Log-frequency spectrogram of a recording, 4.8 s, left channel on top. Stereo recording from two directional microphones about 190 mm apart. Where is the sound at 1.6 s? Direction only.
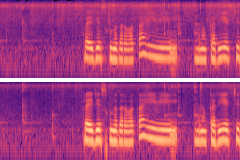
20° right (ahead or behind).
